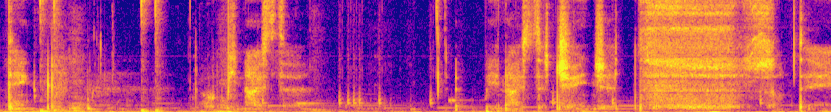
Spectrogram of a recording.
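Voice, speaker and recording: Whispering in a gentle tone over music in the background. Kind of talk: ASMR gameplay narration to help viewers relax and sleep. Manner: whispered, gentle.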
